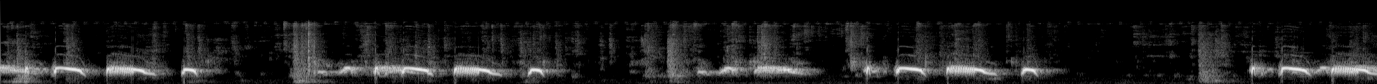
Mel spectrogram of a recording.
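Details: Spotted dove of the Leopard type, loud and calling while walking: repeated phrases of four to five low, mellow rolling coos, three bursts separated by pauses, with sharp tapping and clattering knocks between phrases.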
